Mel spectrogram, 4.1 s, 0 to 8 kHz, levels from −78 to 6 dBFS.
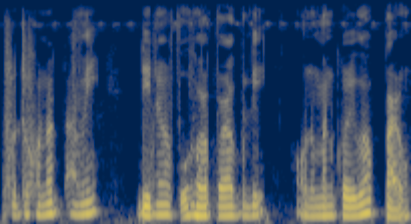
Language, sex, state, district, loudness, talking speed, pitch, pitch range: Assamese, male, Assam, Sonitpur, -15 LUFS, 145 wpm, 130 Hz, 120-140 Hz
